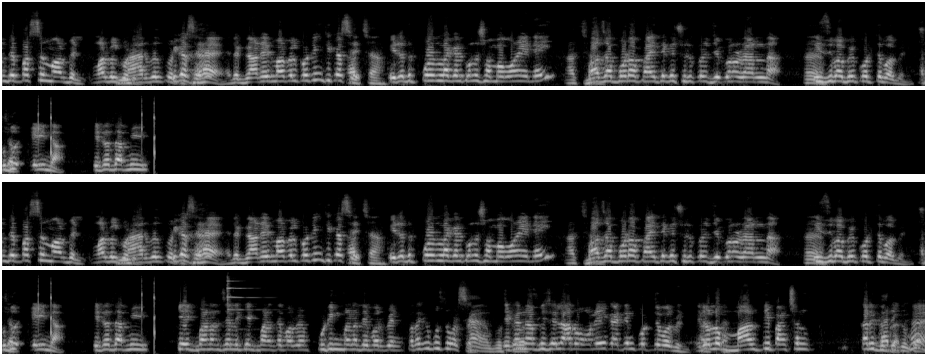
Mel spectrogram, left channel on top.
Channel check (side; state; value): left; drops out; at 10.8 s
